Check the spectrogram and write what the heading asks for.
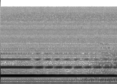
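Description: A euphonium holding one long, steady high note.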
